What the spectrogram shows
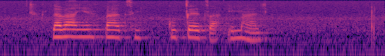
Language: Swati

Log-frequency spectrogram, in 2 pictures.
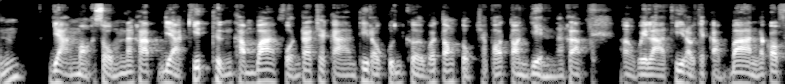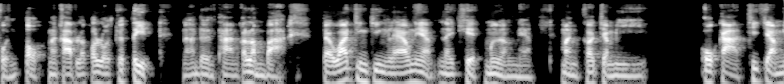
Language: Thai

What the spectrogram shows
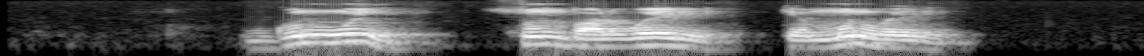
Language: Mbum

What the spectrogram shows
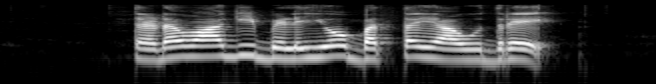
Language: Kannada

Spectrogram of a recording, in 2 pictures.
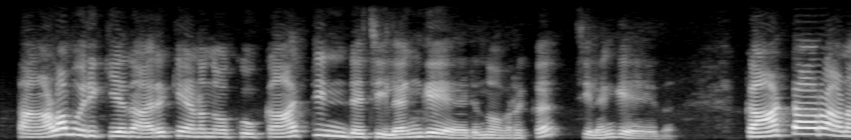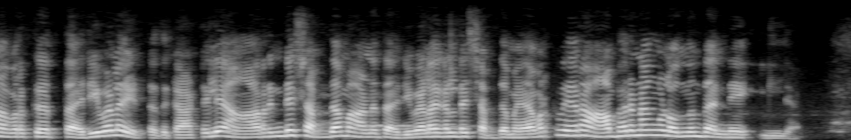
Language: Malayalam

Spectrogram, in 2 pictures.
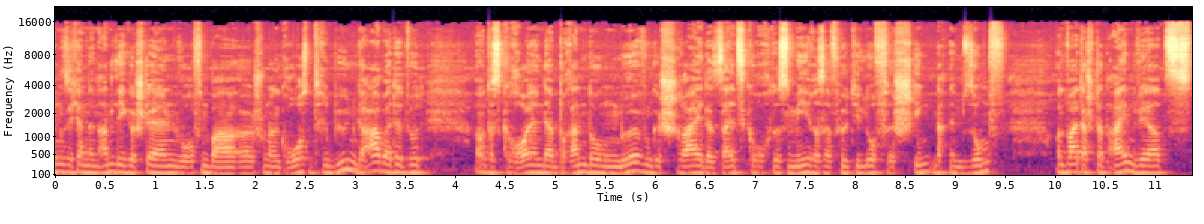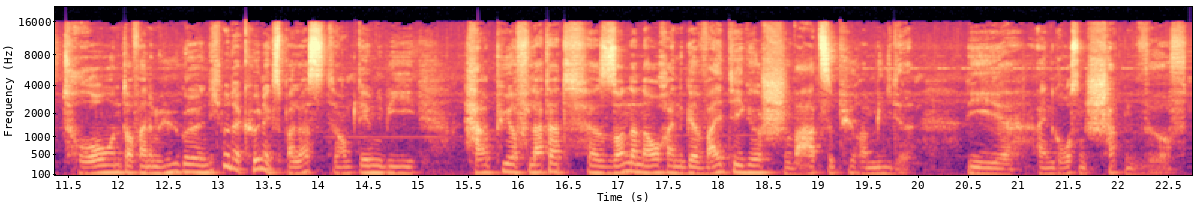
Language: German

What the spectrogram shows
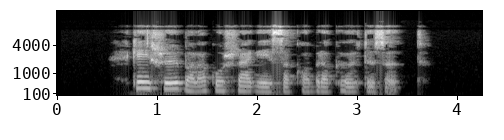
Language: Hungarian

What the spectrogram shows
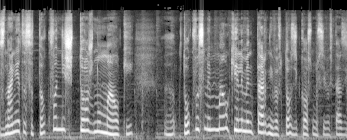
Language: Bulgarian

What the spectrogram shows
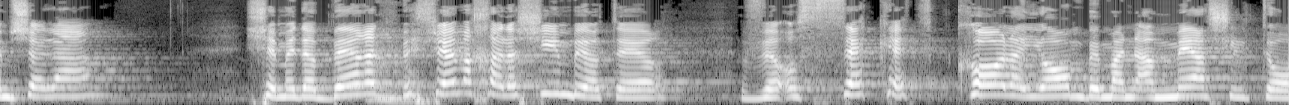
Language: Hebrew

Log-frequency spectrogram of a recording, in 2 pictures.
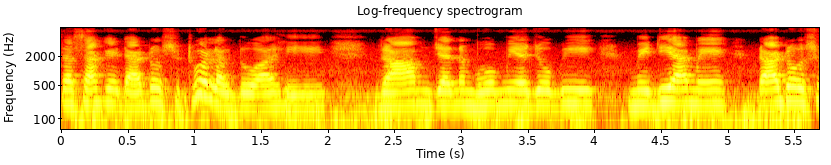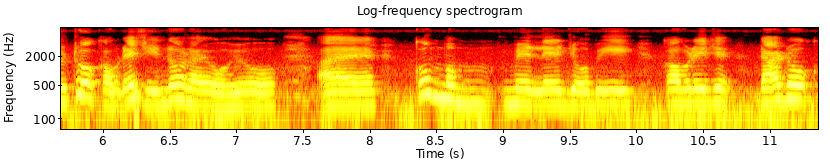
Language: Sindhi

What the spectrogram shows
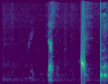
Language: Swahili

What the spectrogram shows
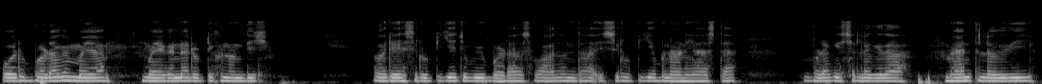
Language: Dogri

